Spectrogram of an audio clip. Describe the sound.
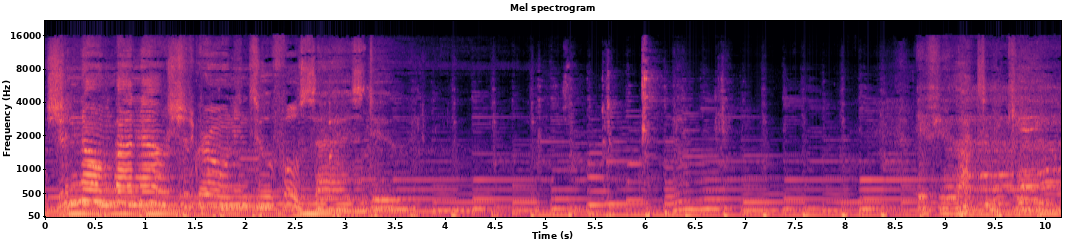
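A pop-rock song plays with a male singer's vocals over steady drums, bass and guitars, loud and full throughout, the band pulling back briefly midway before the beat returns.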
